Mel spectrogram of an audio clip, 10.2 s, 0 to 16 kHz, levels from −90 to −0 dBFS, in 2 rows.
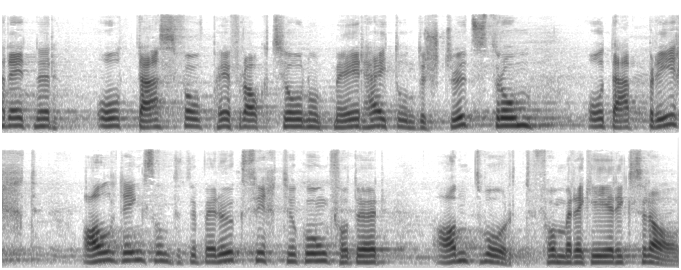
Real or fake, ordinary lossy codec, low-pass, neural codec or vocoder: real; none; 10.8 kHz; none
